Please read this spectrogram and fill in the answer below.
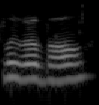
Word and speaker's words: Louisville: So I am from Eastern Kentucky and did my undergraduate at University of Louisville and yes it's Louisville.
